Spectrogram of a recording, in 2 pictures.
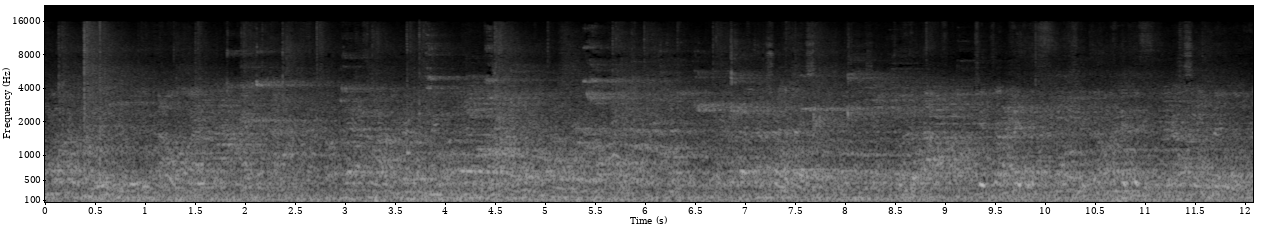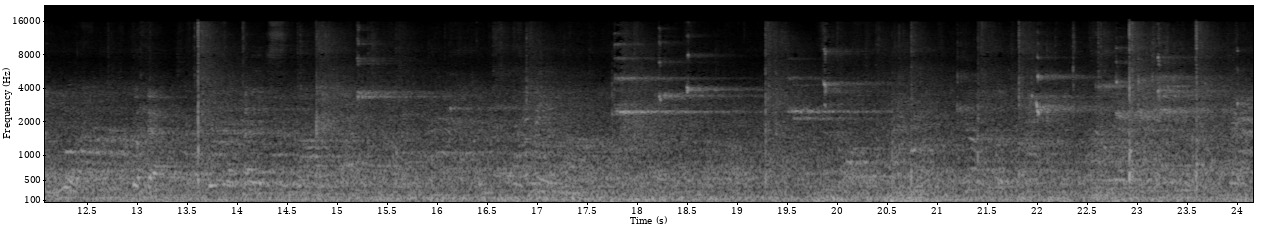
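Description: A crowd of players chatters and calls out in the distance.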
